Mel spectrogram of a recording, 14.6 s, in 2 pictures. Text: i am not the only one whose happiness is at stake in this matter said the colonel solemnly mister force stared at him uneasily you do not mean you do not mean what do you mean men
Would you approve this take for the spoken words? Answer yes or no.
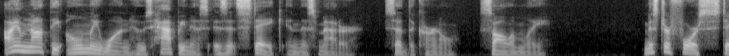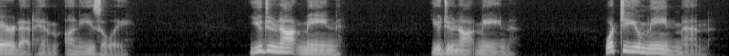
yes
